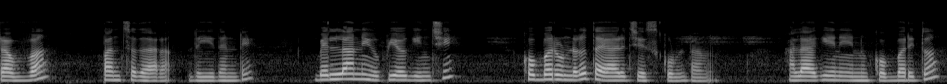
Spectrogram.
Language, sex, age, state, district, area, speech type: Telugu, female, 18-30, Andhra Pradesh, Palnadu, rural, spontaneous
